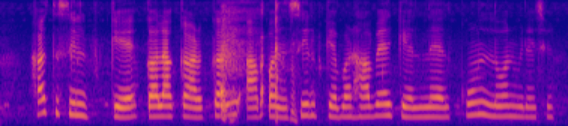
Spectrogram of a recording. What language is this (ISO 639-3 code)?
mai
